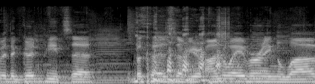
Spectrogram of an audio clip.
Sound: laughs

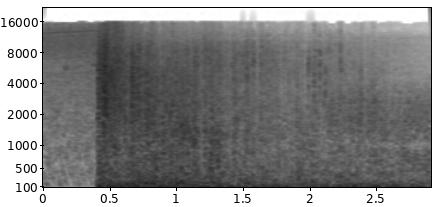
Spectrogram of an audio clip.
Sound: explosion

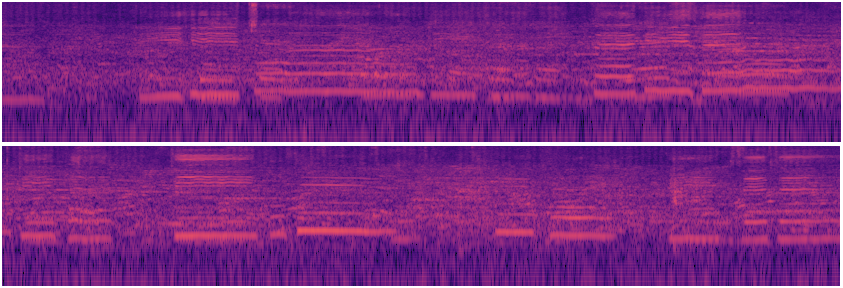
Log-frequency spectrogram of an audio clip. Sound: humming melody

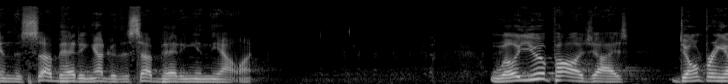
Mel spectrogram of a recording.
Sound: audience chuckles

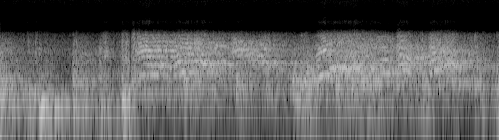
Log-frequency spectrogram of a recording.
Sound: loud laughter

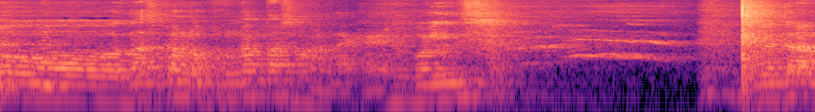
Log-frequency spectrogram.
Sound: both Laughing hysterical

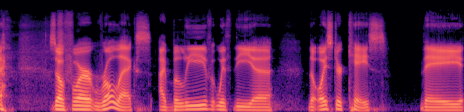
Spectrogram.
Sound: laughter

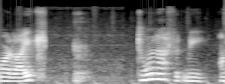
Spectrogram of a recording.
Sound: snorts

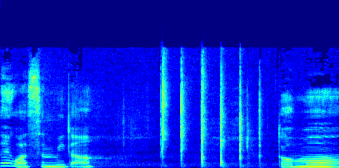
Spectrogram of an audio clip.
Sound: applause

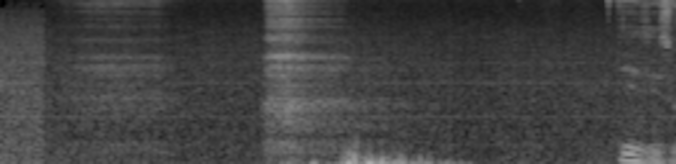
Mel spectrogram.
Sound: sigh

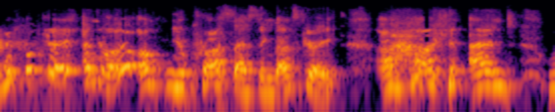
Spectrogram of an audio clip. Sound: laughing

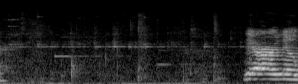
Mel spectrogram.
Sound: ice cubes clatter

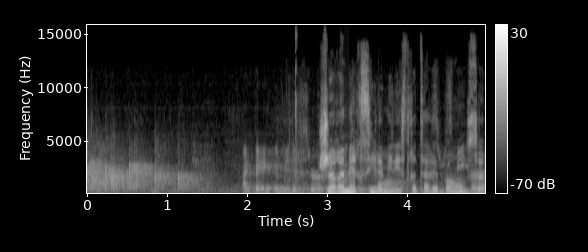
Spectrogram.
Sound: applause

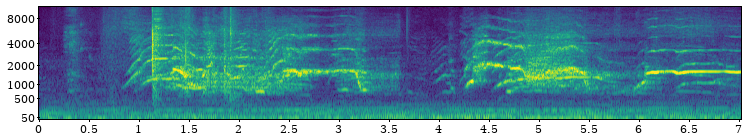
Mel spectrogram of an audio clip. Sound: ominous music; woman screaming

